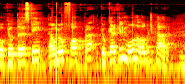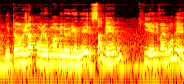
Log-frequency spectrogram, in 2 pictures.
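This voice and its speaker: With lively intonation and a fairly quick pace, a man speaks at a high pitch amid noticeable background noise and audible room echo. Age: 20s. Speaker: card game player and game store worker. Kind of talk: casual chat. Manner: halting, repeats words.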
